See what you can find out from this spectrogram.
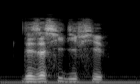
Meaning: to deacidify
- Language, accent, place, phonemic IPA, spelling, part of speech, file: French, France, Lyon, /de.za.si.di.fje/, désacidifier, verb, LL-Q150 (fra)-désacidifier.wav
